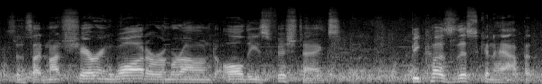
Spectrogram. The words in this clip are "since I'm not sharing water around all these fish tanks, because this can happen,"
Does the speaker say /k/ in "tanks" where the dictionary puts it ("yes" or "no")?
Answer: yes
